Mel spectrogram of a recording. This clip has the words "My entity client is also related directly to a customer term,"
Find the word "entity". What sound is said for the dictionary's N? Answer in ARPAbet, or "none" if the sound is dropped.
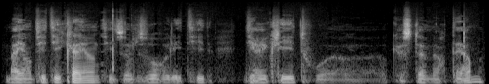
none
